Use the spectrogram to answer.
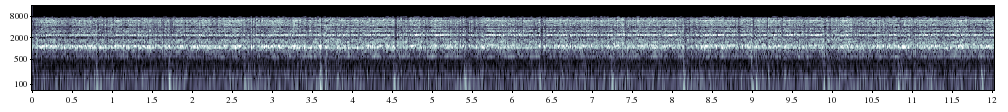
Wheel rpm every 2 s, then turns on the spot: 160, 150, 160, 160, 160, 160.
none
